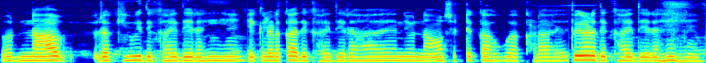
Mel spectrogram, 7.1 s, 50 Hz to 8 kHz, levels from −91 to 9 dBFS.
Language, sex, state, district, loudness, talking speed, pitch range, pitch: Hindi, female, Rajasthan, Churu, -19 LUFS, 220 wpm, 170-180 Hz, 175 Hz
